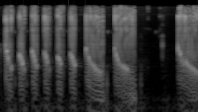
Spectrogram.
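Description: A beatboxer's lip roll: a quick run of short bubbly lip pops, about ten in the first second, then two longer lip roll tones that fall in pitch.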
